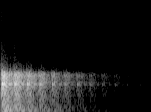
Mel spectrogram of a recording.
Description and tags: Another artifact, something have been closed or whateva...
decay, echo, reverb, smack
